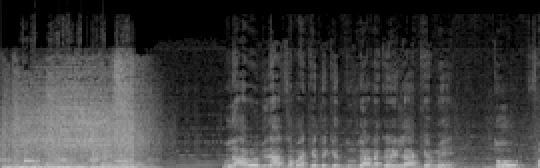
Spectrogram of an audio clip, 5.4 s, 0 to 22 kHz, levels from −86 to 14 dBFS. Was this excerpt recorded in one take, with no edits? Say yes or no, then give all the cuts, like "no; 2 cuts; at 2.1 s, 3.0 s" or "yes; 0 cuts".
yes; 0 cuts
